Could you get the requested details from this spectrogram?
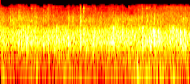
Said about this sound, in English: Warm round of applause for Terry and her book, The Plugged-In Manager.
